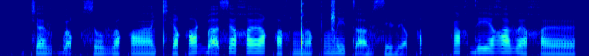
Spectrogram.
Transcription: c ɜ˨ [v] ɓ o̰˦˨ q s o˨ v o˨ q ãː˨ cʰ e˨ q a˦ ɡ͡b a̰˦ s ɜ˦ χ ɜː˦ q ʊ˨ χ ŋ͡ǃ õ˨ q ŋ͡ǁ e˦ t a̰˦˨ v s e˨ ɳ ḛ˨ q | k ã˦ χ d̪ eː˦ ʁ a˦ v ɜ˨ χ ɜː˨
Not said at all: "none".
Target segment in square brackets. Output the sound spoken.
v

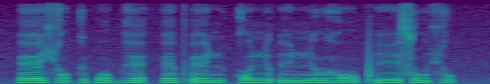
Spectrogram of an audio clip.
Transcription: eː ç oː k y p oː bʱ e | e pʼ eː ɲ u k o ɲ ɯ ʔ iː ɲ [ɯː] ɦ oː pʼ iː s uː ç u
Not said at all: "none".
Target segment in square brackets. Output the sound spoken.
ɯː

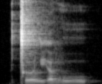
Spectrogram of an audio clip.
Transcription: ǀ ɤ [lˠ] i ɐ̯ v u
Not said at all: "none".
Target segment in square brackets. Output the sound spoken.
l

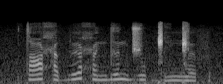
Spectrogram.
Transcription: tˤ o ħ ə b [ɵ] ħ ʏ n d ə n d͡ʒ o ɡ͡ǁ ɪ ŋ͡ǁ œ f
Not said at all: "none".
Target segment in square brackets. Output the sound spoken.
ø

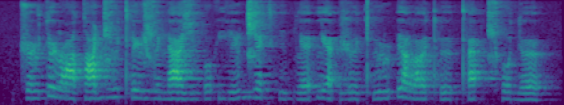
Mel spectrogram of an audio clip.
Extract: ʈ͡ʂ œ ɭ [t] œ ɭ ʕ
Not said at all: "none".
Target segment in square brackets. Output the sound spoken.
t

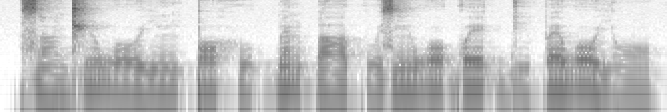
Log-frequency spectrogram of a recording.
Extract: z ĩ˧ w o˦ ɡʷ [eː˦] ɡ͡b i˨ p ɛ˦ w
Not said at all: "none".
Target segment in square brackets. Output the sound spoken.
eː˦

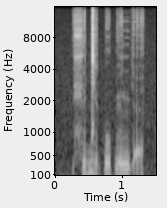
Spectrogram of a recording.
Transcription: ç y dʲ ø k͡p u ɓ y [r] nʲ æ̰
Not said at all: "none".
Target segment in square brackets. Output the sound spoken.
l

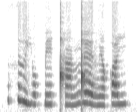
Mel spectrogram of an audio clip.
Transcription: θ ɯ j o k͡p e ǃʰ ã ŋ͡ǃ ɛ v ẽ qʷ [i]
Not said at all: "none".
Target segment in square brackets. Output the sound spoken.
i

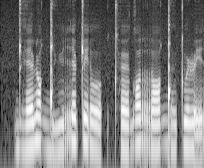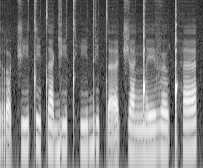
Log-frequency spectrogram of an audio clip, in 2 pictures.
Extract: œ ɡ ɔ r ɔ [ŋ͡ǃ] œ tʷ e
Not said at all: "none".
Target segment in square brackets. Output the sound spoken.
ɡ͡ǃ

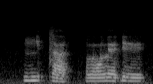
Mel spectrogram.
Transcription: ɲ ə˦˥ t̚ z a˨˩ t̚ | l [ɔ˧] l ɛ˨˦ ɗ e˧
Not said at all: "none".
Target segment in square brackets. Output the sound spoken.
ɔ˨˦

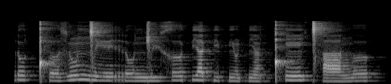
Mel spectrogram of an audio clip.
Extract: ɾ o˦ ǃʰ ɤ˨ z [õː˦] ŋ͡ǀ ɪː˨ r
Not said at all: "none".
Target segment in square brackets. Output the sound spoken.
õ˦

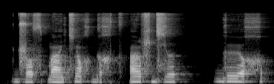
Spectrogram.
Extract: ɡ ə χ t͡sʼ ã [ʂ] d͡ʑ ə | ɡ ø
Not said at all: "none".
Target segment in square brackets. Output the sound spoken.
ʂ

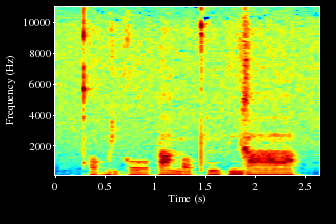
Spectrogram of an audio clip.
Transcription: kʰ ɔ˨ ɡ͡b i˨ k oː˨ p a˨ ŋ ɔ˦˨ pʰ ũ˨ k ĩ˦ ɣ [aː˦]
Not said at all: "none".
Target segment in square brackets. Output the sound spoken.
aː˦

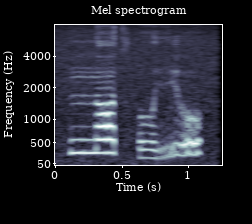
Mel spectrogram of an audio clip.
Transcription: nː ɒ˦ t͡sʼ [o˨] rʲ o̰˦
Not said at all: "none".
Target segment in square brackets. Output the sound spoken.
o˨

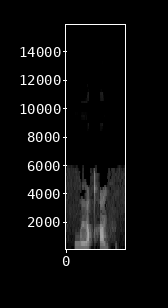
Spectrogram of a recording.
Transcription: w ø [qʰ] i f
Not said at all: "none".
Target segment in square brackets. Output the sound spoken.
qʰ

